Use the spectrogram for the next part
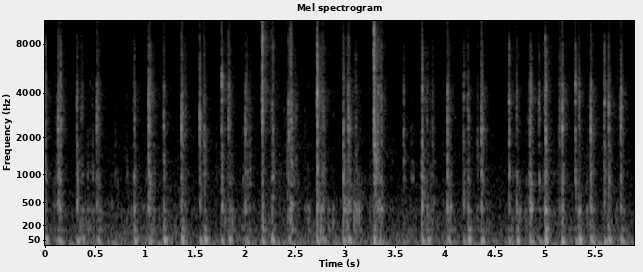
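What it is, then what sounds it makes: Plastic computer keyboard. Fingertips tap the keys of a black plastic computer keyboard held upright beside the mic, making about thirty quick, crisp clicks in an uneven typing rhythm. Each tap is a short, bright plastic click with a faint low thump underneath, dying away almost instantly between strokes.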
